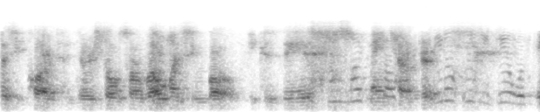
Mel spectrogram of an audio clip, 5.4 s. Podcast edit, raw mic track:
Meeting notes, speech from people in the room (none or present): present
